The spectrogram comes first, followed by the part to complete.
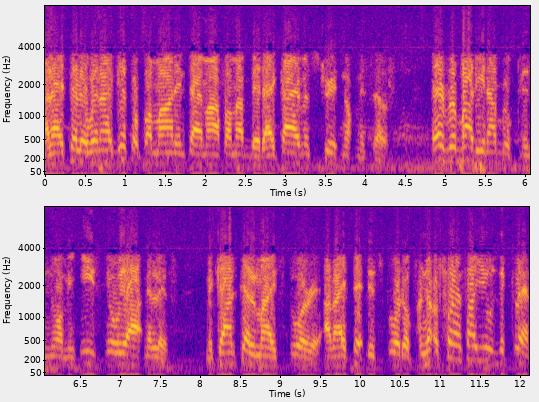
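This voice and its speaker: There is noticeable background noise as a man talks with a Jamaican accent at a moderate pace. His fairly high voice has ordinary pitch variation and hardly any pauses. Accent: Jamaican Patois-inflected English. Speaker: caller. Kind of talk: testimony. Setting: phone call.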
